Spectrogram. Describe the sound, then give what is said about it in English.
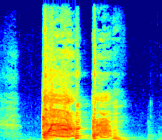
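Two harsh, loud coughs in quick succession, the first longer and rougher than the second, with a faint breathy sound before them. “I got over whatever, and now it's like I'm coughing.”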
